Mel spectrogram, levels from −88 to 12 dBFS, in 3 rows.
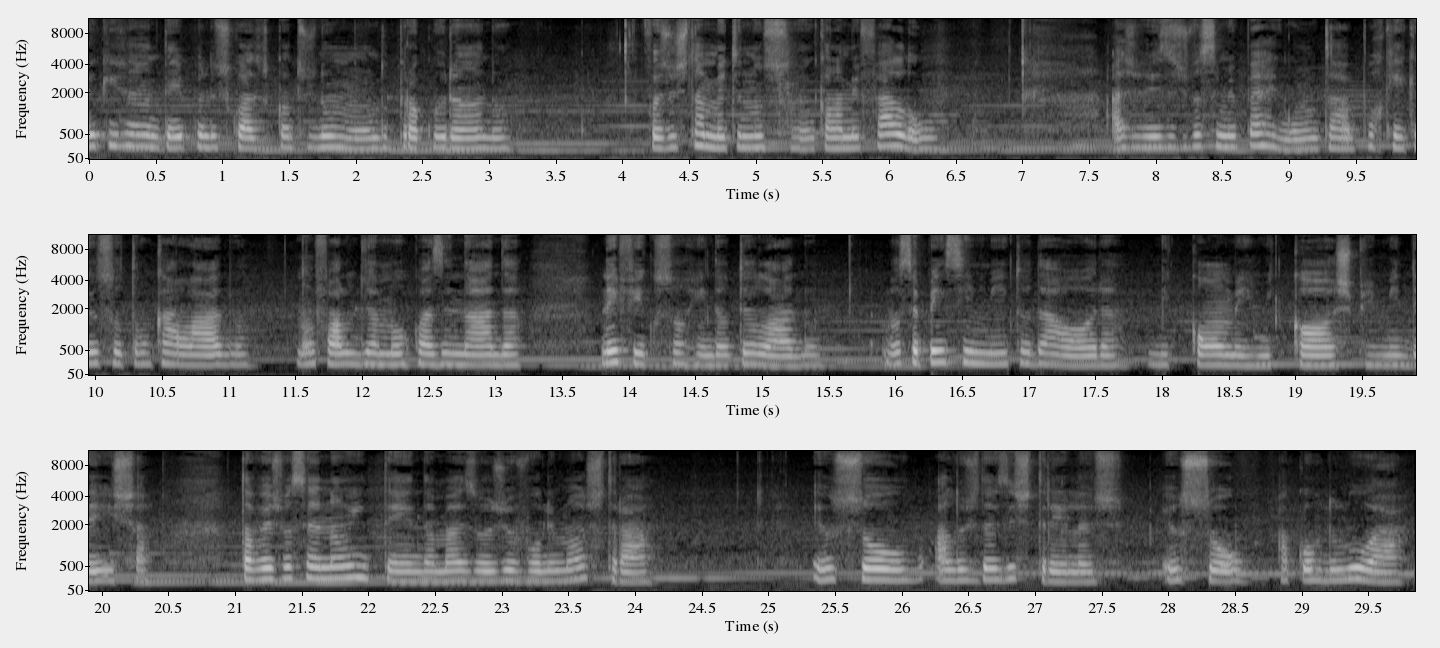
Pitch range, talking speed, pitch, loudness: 195-225 Hz, 155 wpm, 210 Hz, -25 LUFS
